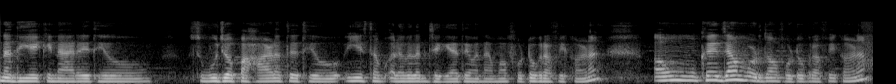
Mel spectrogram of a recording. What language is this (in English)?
Sindhi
